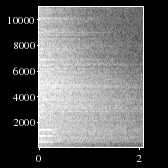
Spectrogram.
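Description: TV programme's bumper theme music fading out steadily to near silence.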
